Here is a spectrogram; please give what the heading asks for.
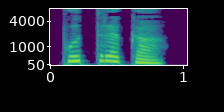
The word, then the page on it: ಪುತ್ರಕ: putraka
